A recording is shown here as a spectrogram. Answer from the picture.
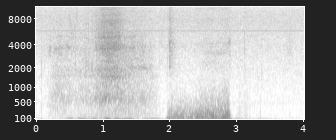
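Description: Handling of an SDHC memory card's plastic blister package, with a breathy rush of noise, a sharp click about two seconds in, and then a heavier low rumble for about a second.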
